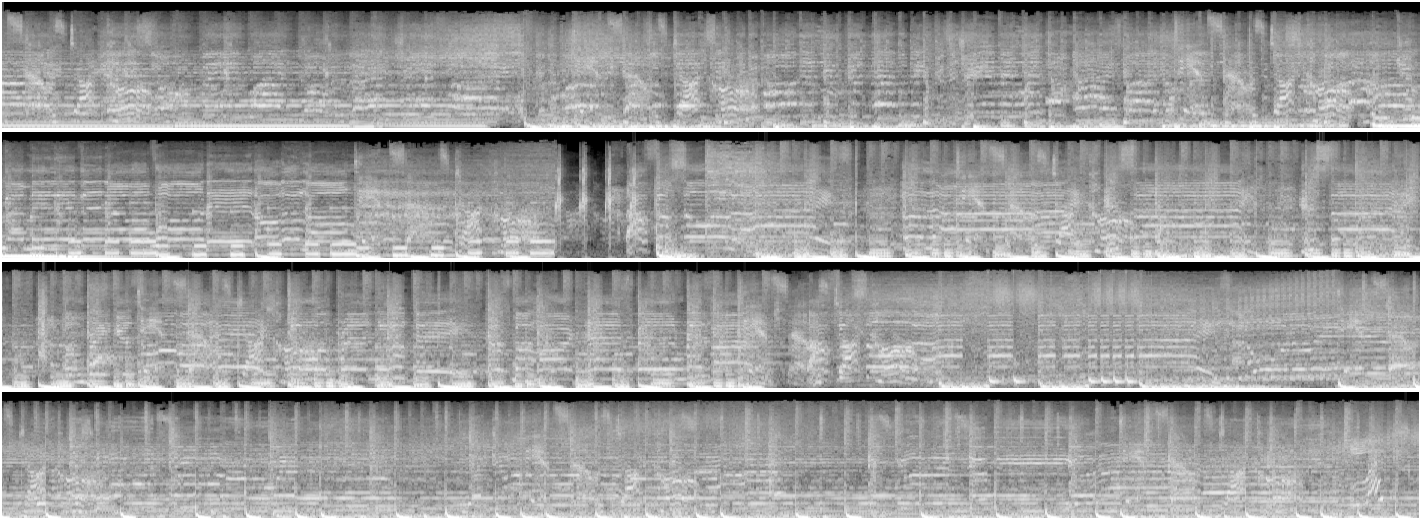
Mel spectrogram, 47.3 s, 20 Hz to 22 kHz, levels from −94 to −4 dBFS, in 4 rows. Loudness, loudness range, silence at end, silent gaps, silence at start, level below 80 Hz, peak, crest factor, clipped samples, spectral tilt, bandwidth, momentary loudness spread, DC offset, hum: -11 LUFS; 3 LU; 0 s; none; 0 s; -14 dBFS; 0 dBFS; 10 dB; under 0.1%; -3.5 dB/octave; 17 kHz; 4 LU; under 0.1%; none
